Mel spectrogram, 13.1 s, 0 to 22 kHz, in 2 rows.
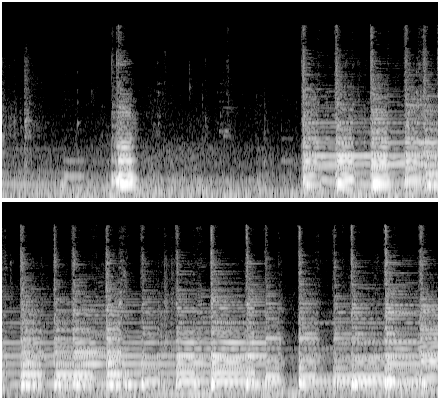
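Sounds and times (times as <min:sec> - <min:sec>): acoustic guitar chords: 0:00.0 - 0:13.0.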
